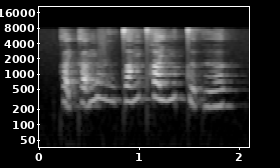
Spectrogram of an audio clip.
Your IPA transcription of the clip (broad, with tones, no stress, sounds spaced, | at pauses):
k a̰˧˨ j k a̰˧˥ ŋ v i̤˨˩ w t̪ a˨˦ ŋ t̪ʰ a˧ j n ə˦˥ t̚ t̪ ɨ̰˧˨ ə̯ k ɨ˨˦ ə̯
